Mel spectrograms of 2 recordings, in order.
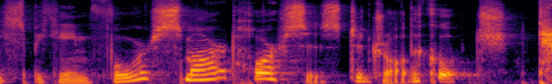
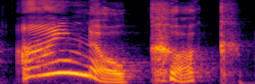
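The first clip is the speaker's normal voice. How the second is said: very high, loud pleased fairy; fiery fairy; 4 dB louder, much slower than usual. A narrator's reading. Fiery fairy choosing the dog Buttons, decisive. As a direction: snap it out decisively.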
